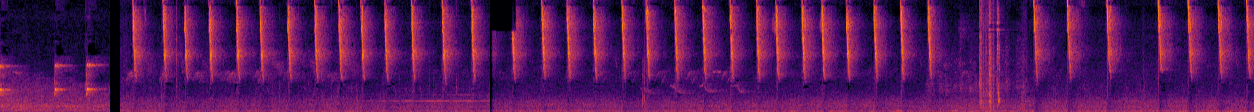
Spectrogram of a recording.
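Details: Squirrel giving a long run of sharp, very high chips at about three per second after a brief scratchy opening, each note a short bright click over a faint low hum.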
